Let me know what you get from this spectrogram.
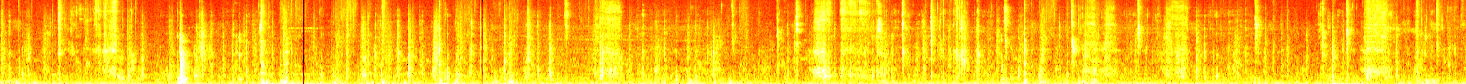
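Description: Close-miked eating sounds of a person eating rice, chicken and fish curry by hand: wet chewing, lip smacks and crunches, with a fast, irregular run of sharp clicks. The sharpest click comes about three and a half seconds in.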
